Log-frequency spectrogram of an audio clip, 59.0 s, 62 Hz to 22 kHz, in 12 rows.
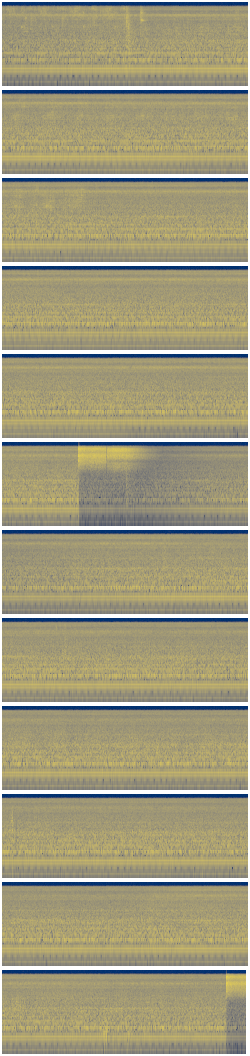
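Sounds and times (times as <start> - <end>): woodworking machinery humming: 0.0 - 26.1, 27.4 - 58.6.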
